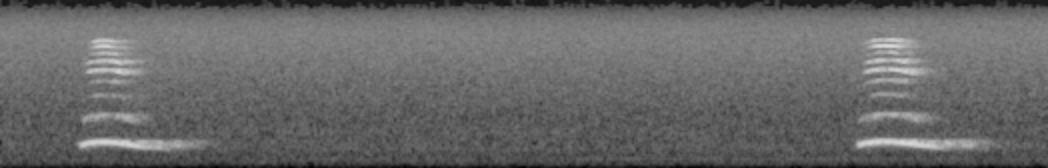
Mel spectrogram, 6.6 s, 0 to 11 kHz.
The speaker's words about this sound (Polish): Tę tajemniczą piosenkę samicy uszatki zwyczajnej rok temu nagrał jeden z moich ulubionych łowców ptasich głosów, Lars Edenius. Szwedzki obserwator upolował ten dźwięk o 5 rano.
